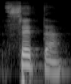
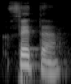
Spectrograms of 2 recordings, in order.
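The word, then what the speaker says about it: zeta: now Z Sounds like seta seta as in a sun this pronunciation is mostly used in Latin America and southern Spain in Northern and Central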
